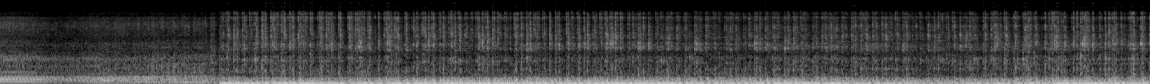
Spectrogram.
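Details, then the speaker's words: 1963 Ford Galaxie 500's freshly built dual-carb 390 Ford V8 bored to 397 (about 500 hp, compression likely over 10:1) on the run stand, carbs not yet adjusted: fires about two seconds in to a deep, strong, steady rumble, no knocks or misses; running fine. "Be aware that at this time the engine's working fine, sounds like a monster ready to be let loose."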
